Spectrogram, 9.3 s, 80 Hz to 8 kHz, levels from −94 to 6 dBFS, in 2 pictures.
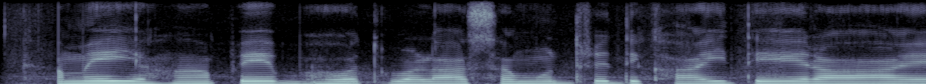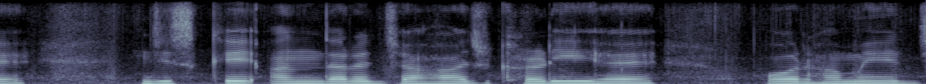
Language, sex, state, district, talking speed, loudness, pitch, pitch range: Hindi, female, Uttar Pradesh, Etah, 115 wpm, -27 LUFS, 185 Hz, 185-195 Hz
